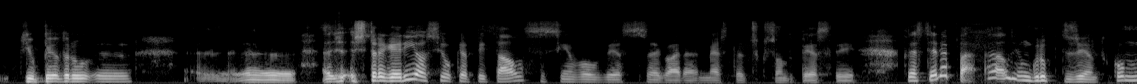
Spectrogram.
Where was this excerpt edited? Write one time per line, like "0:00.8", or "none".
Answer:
0:09.0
